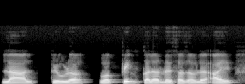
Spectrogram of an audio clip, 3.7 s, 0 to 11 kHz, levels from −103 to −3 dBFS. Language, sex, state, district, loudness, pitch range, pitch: Marathi, male, Maharashtra, Dhule, -16 LUFS, 130-145 Hz, 140 Hz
